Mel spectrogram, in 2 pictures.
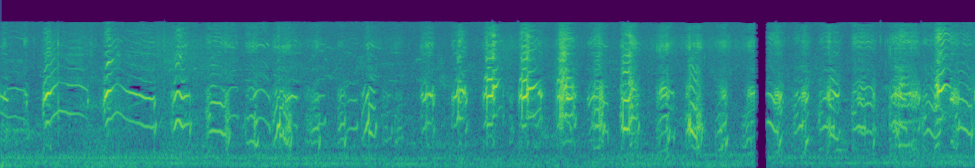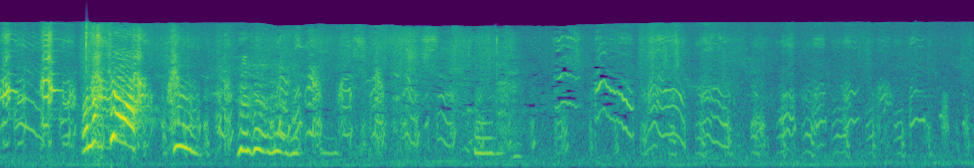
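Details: Croatian Sheepdog puppies whining and yelping in rapid, repeated high-pitched bursts, several pups calling over one another with a brief louder squealing cluster midway.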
